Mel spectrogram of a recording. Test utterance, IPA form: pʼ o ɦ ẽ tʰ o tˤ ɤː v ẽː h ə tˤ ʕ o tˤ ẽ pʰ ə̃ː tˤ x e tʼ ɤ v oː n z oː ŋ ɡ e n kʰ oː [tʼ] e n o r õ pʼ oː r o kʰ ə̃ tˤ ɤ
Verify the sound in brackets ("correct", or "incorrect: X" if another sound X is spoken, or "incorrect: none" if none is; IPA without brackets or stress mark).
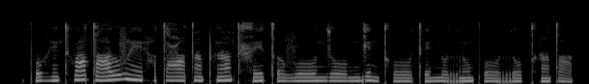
correct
